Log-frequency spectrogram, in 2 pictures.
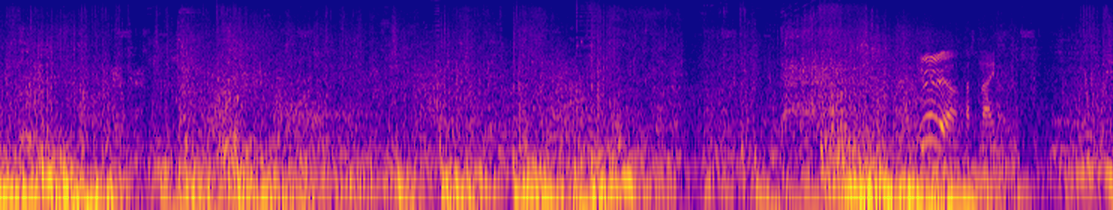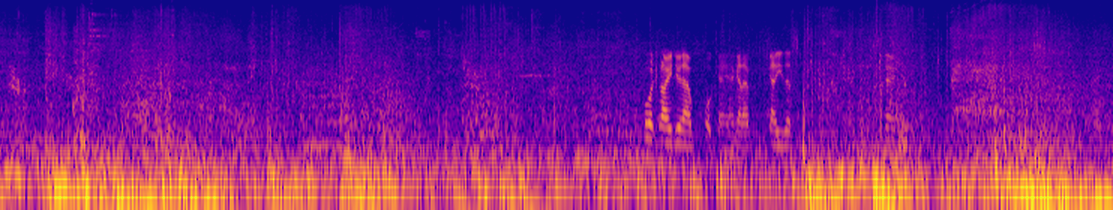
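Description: A man talks into a nearby microphone.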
